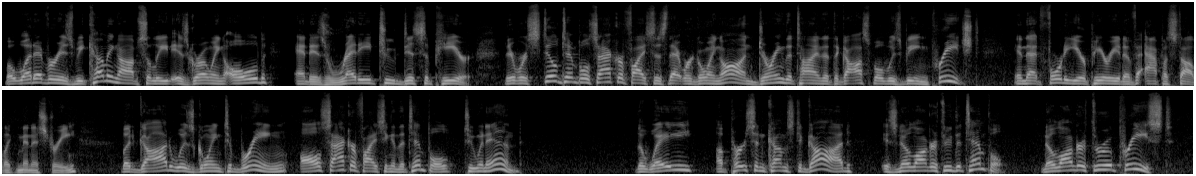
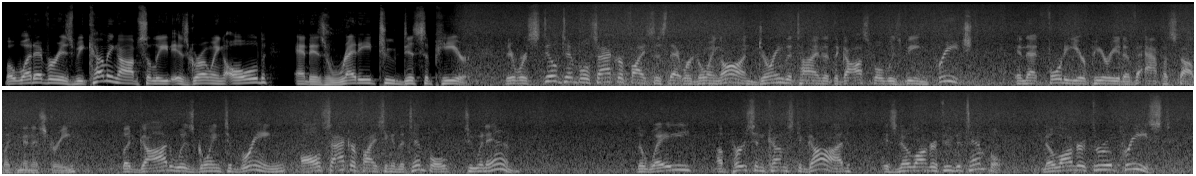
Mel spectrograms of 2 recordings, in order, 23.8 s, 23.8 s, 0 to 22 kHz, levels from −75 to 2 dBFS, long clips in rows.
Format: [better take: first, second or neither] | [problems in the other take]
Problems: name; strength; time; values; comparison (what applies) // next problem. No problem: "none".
first | hiss; loud; from 4.5 s on; 6 dB below the speech; faint in the first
